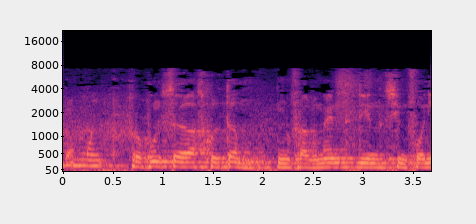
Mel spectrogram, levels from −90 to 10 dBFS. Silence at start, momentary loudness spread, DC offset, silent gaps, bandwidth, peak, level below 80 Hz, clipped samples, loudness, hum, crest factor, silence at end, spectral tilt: 0 s; 4 LU; under 0.1%; none; 7.6 kHz; -4 dBFS; -38 dBFS; under 0.1%; -17 LUFS; none; 12 dB; 0 s; -7 dB/octave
